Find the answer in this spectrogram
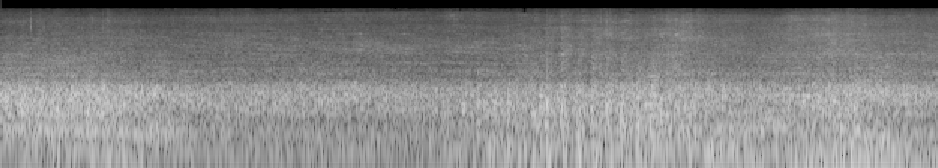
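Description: Passenger train running slowly out of a station, heard from its open coach door: a steady rumble of wheels on the rails.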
